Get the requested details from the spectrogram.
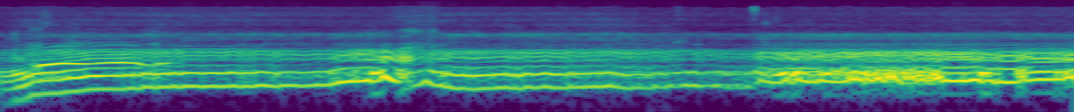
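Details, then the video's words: Two domestic cats, Coraline and Duke, quarrel over their favourite bed: long drawn-out yowling tones that waver and slide, one voice rising and holding, with a brief sharper disturbance near the middle and a rougher, tremulous wail toward the end. "Cat Fight Sound Effect"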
